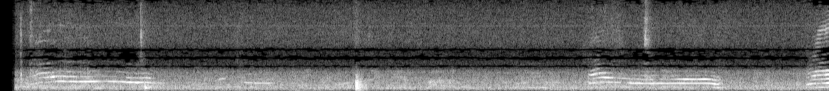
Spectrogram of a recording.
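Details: A female pet cat, delighted with a new scratch board rubbed with a catnip (matatabi) tea bag, gives two drawn-out, harmonic meows about a second each and begins a third at the end, with soft rustling between calls.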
